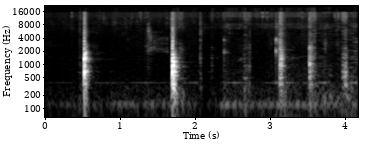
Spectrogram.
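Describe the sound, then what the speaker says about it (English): A knife chops sliced garlic on a cutting board in a handful of sharp, close knocks, first widely spaced and then coming quicker, with no talking. "I'm going to chop it all together to make it finer."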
